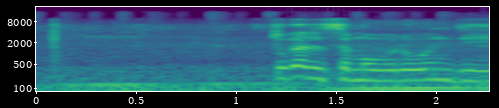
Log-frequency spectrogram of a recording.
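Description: A person's voice talking, starting a little over a second in, over a steady low hum.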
